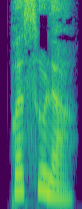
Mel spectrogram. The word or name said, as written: ಪಸಲು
